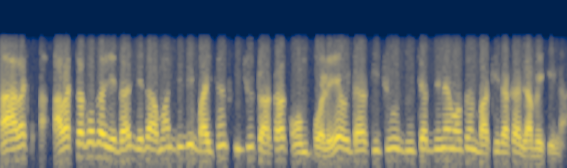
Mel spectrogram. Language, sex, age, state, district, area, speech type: Bengali, male, 60+, West Bengal, Paschim Medinipur, rural, conversation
